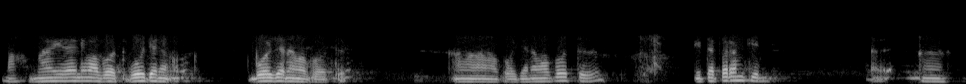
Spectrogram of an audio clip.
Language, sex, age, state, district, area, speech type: Sanskrit, female, 60+, Karnataka, Uttara Kannada, rural, conversation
